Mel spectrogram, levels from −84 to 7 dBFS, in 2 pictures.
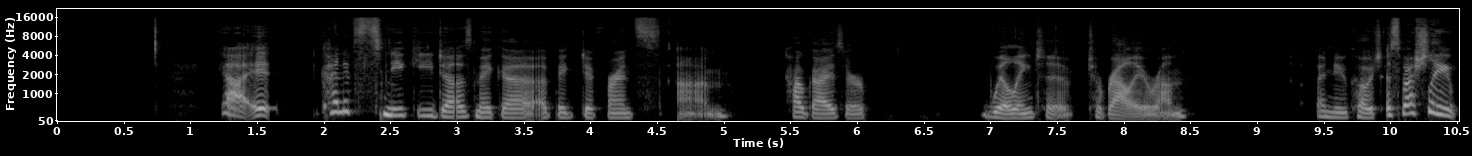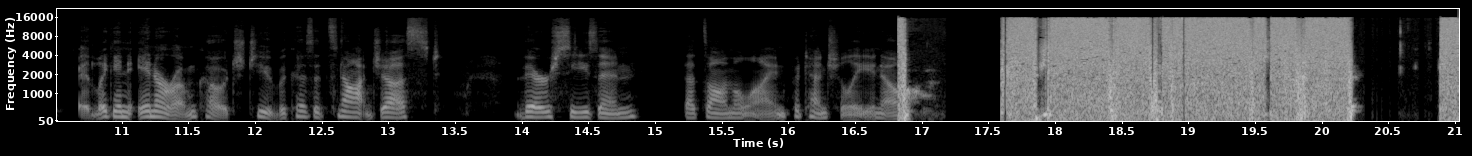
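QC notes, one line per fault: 16.83–21.03 s, samples built from the wrong bytes: from here to the end the speech dissolves into loud, harsh broadband noise, because each sample is assembled from misaligned or swapped bytes, pushing the rapidly changing low-order bits into the most significant positions.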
